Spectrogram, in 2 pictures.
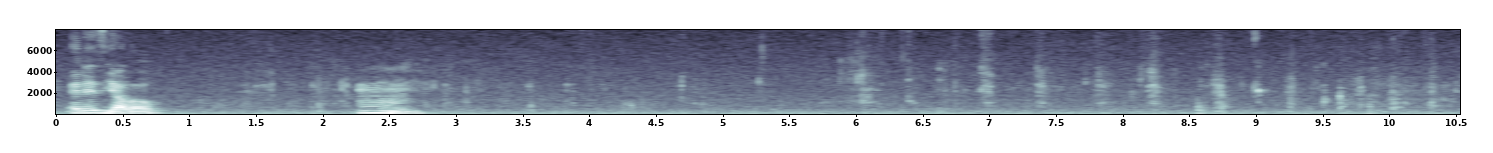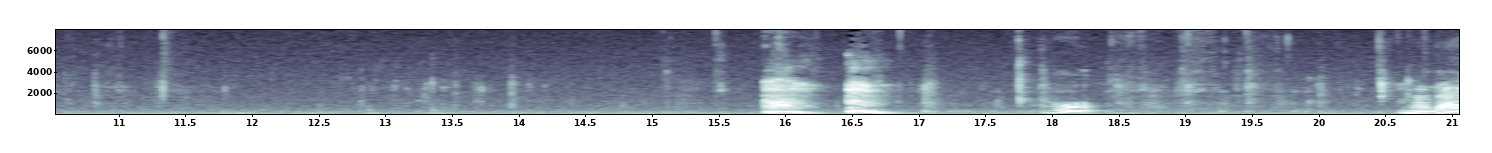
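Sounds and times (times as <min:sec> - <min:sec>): person chewing: 0:01.4 - 0:11.8, 0:12.7 - 0:15.7, 0:16.8 - 0:20.7.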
